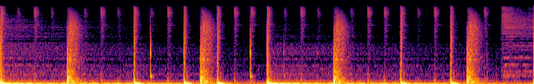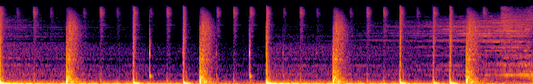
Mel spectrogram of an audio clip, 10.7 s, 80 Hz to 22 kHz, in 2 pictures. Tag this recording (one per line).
pop
beat
bars
deep
bass
atmospheric
kick
creak
breakbeat
crackle
4bars
continuum-4
sample
bpm
90
sub
spice
4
